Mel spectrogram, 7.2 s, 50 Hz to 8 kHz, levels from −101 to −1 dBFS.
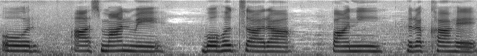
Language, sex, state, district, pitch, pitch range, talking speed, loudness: Hindi, female, Haryana, Charkhi Dadri, 230 Hz, 225-240 Hz, 65 wpm, -14 LUFS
